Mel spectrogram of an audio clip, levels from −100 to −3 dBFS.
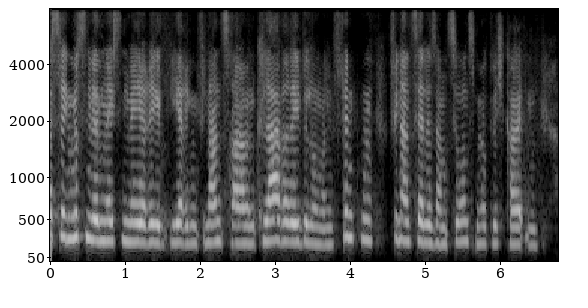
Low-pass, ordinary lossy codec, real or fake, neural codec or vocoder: none; none; fake; codec, 16 kHz, 2 kbps, FreqCodec, smaller model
